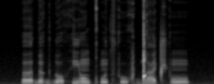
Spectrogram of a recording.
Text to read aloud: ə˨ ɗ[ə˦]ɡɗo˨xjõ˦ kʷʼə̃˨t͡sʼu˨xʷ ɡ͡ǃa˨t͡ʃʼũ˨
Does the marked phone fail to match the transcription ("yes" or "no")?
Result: yes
